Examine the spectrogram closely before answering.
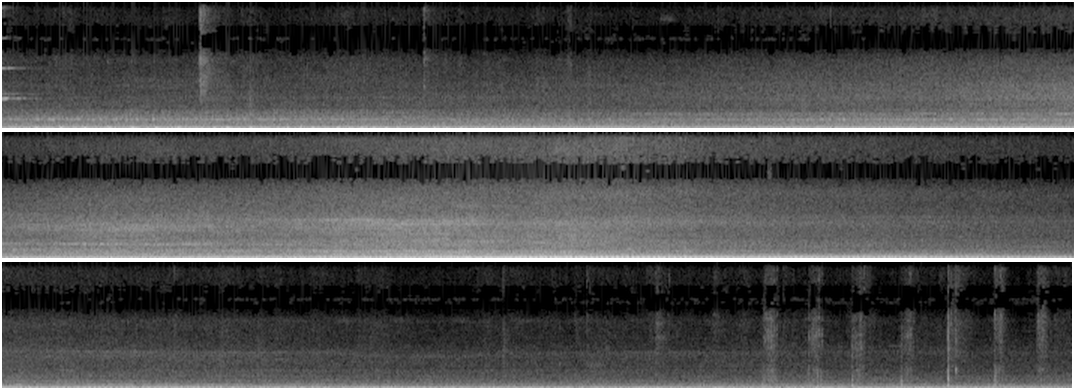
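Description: A motor vehicle passing: a low rumble that swells to its loudest about halfway through, then slowly fades away.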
